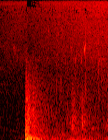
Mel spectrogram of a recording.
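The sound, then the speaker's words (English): A single heavy boom from artillery fire a couple of kilometres away, just over a hill near the front lines in eastern Ukraine, lands with a sharp onset, its low rumble rolling on and slowly decaying into the open air. “In fact, the explosions you can hear in the distance are coming from just over the hill, a couple of kilometres away.”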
